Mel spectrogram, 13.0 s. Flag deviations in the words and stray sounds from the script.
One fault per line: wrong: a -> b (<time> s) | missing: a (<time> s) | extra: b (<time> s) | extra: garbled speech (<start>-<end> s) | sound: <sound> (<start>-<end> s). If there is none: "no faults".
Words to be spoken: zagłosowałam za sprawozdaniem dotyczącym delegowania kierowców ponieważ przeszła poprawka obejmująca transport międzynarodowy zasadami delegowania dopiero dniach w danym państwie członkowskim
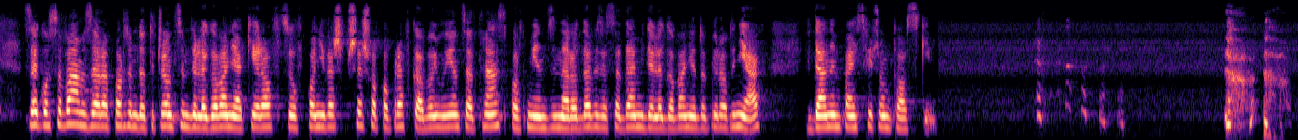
sound: laugh (10.3-11.3 s)
sound: cough (12.2-12.9 s)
